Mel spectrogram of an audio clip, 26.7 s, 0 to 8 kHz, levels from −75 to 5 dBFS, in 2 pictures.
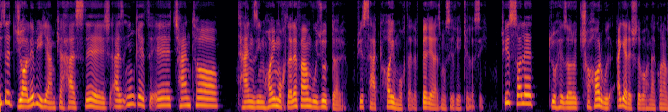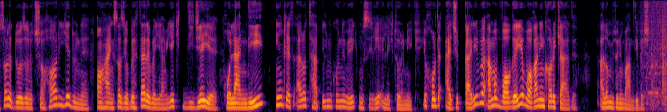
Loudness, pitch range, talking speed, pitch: -18 LUFS, 120-170 Hz, 150 wpm, 140 Hz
